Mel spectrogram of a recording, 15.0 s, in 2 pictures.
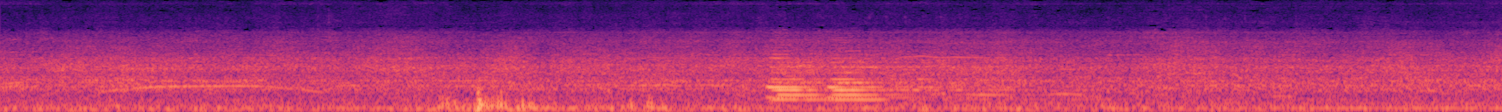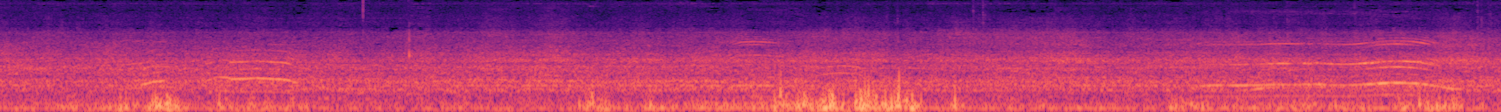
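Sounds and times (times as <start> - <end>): freight train cars rolling: 0.0 - 15.0
train horn chord blasts: 3.8 - 5.3.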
